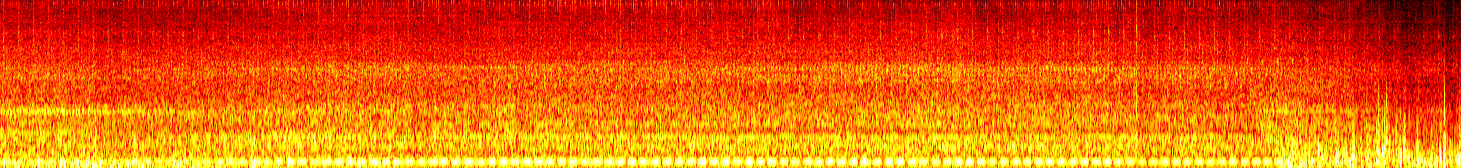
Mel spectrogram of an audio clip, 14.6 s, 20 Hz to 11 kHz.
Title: engine knocking noise 5th gen honda prelude (bent valves?)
